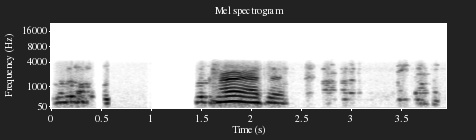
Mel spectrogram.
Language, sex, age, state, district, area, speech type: Bengali, male, 45-60, West Bengal, Uttar Dinajpur, urban, conversation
